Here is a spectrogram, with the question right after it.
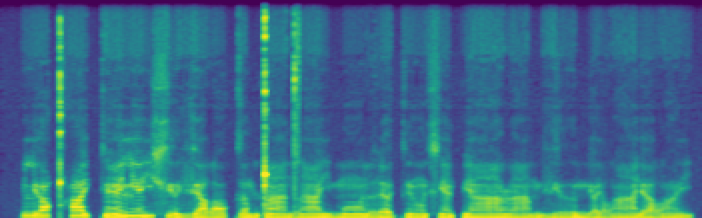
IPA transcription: lʲ o qʰ ɯ j k ɛ̃ lʲ ɛ̃ j xʲ ɯ vʲ ə lˠ o k ə m ʈ ãː d l ãː j m õː r ə kʲ õː xʲ ã pʲ ãː ɭ ãː m vʲ ɯː mʲ ɔ j lˠ ãː ɾʲ əː lˠ ə̃ j

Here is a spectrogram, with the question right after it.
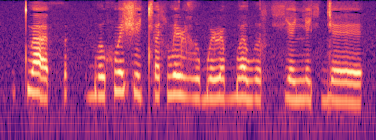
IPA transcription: tʷ a θ | b ɤ χʷ æ ʃ ɛ cʰ ɐ ɬ w ɛ ɭ ɣ ɤ b ɤ ɭ ɐ b ɐ w ɤ ɬ ç ɛ ɲ a ç ɟ ɛ

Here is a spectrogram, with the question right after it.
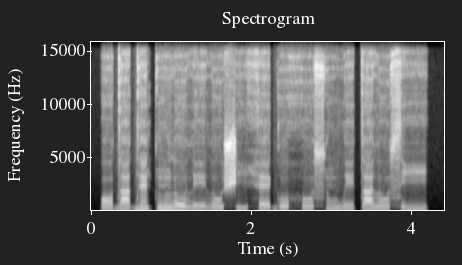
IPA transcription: ɔ˧ d a˧ d ɛ̃˦ t ũ˦ l o˦˨ l e˨ l o˧ ʃ i˨ h ɛ˧ ɡ o˦ h o˦ s ũ˦˨ w e˧ t a˦ l o˦ s i˦

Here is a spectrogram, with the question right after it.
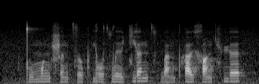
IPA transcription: t̪ u˧˥ m ɤ˥ ŋ ʂ ə˧˥ n t͡s ɤ˧˥ pʰ j o˥˧ ʊ̯ t͡s w e˥˩ ɪ̯ t͡ɕ j ɛ˥ n t͡sʰ w a˧˥ n pʰ a˥˧ ɪ̯ x ɑ˥˩ ŋ t͡ɕʰ ɥ ɛ˥

